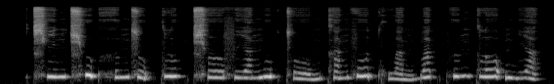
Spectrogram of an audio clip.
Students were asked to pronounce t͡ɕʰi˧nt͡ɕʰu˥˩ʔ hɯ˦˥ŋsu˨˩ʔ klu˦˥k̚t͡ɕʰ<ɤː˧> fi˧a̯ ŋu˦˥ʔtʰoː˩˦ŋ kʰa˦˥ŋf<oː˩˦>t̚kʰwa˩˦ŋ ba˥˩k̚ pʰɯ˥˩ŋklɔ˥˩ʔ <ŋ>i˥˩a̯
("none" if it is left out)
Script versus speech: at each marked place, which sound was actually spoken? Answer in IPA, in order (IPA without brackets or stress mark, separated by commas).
ɤː˧, oː˥˩, ŋ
